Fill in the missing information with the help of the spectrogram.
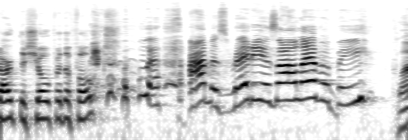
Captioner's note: laughs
